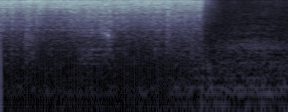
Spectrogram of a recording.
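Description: Short, close hiss of an airbrush spraying paint for a model ship, steady for about a second and then cutting off sharply to quiet.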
